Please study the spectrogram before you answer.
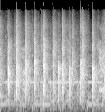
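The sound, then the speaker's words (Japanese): Hand clapping from an audience cheering on someone's progress: many crisp claps in a fairly quick, regular rhythm at moderate loudness, with a faint steady tone behind them. “ちょっと成長してるなって思ったら拍手いっぱいしてあげて。”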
